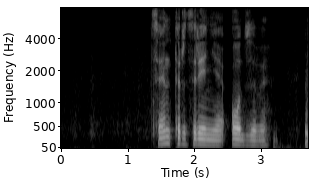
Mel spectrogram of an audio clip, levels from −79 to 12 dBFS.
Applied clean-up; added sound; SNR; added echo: none; none; none; none.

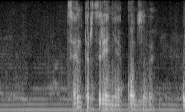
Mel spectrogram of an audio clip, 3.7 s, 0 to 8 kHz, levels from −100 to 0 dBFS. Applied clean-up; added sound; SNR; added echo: neural separator model SepFormer DNS4.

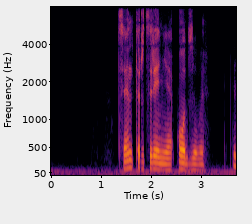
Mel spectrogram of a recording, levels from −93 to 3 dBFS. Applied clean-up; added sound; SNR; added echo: neural diffusion model UNIVERSE++.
